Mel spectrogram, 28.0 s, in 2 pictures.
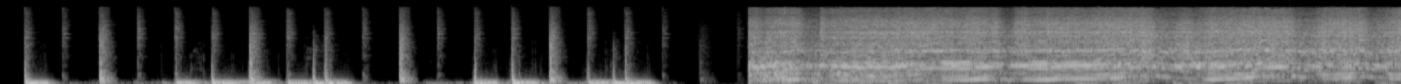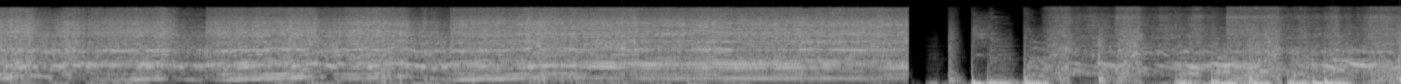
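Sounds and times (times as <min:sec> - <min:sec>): racing engine revving: 0:07.5 - 0:23.1, 0:24.3 - 0:28.0.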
